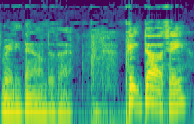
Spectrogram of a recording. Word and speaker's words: Doherty: Pete Doherty, I don't know why people pronounce his name Doherty, because he hasn't got a C in it, but anyway, Doherty or Doherty, you will know.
